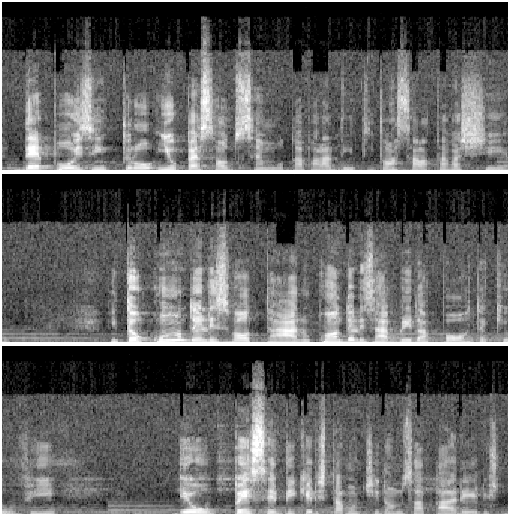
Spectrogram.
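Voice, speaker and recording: A woman's voice: medium pitch, darkish tone. Woman, podcast guest, emotional testimony, acts out quoted voices, faint music behind. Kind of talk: religious testimony in a podcast interview.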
